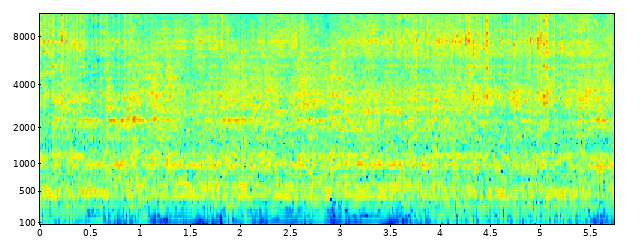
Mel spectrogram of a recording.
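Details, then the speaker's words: 1974 Suzuki TC125 two-stroke after rebuild with new cylinder, piston and rings (55 PSI compression), original carb refitted, running pre-mix with working oil pump so heavy smoke: raspy engine rises and falls with throttle, never settles; will not idle. "but uh it will not idle so and of course it's going to smoke like a freight train because the oil pump works and I'm running pre-mix on it"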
